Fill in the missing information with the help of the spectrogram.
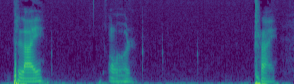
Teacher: ठीक है, ये वॉइस साउंड हैं और इनका मैनर ऑफ आर्टिकुलेशन अप्रॉक्सीमेंट्स हम कहते हैं। लेकिन कुछ इन्वायरमेंट्स होते हैं कि जिनमें ये ल और र दोनों साउंड जो हैं वो वॉइसलेस बन जाते हैं।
